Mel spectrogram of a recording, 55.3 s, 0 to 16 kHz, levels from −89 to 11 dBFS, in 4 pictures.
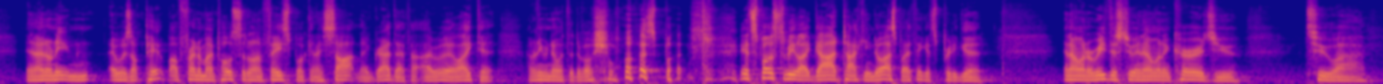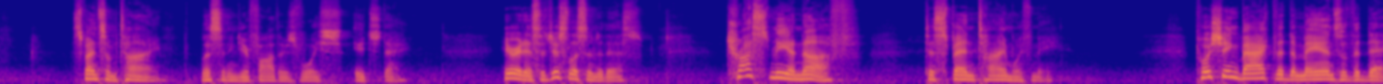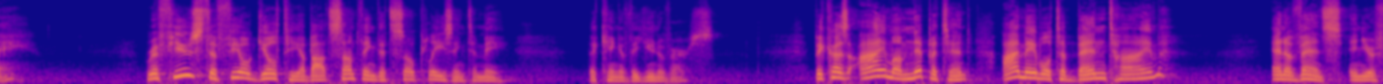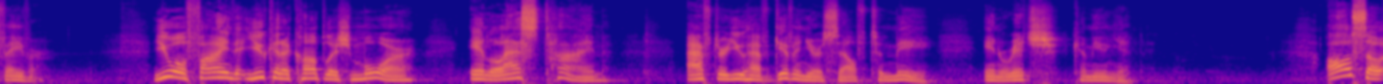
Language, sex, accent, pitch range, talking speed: English, male, American, 110-160 Hz, 165 wpm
